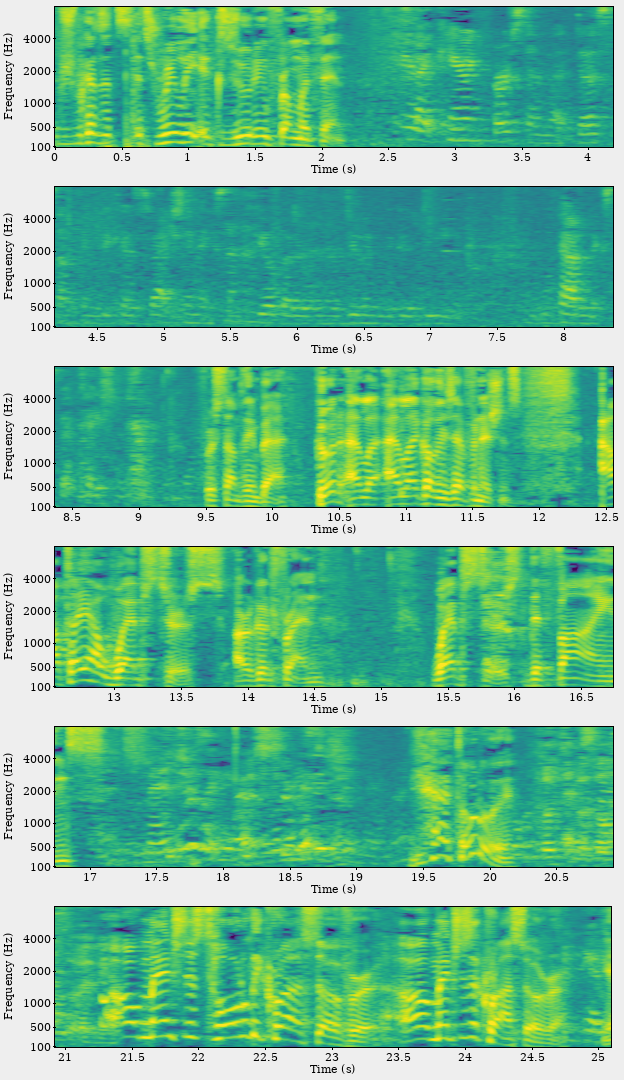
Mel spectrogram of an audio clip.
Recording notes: Recorded live at the Intown Jewish Academy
